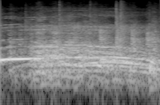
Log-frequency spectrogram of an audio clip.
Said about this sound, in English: They're clapping. They're clapping.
